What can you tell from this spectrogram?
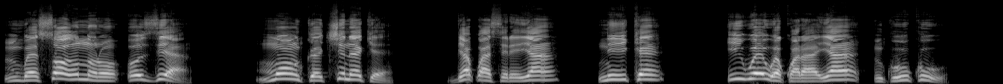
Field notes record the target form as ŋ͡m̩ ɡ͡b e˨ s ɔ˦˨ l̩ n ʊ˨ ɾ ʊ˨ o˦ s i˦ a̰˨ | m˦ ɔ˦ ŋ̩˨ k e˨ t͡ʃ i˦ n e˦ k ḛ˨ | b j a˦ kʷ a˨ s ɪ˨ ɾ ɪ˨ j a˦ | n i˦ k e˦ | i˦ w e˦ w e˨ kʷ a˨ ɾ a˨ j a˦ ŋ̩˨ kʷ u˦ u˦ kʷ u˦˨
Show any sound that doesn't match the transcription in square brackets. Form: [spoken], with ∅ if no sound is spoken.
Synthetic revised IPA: ŋ͡m̩ ɡ͡b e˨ s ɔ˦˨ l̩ n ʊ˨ ɾ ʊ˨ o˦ [z] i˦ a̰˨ | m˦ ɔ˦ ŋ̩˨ k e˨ t͡ʃ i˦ n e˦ k ḛ˨ | b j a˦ kʷ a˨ s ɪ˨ ɾ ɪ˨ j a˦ | n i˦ k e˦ | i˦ w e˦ w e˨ kʷ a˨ ɾ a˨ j a˦ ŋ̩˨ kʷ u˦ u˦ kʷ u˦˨

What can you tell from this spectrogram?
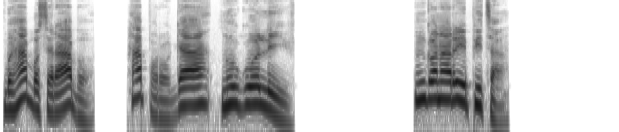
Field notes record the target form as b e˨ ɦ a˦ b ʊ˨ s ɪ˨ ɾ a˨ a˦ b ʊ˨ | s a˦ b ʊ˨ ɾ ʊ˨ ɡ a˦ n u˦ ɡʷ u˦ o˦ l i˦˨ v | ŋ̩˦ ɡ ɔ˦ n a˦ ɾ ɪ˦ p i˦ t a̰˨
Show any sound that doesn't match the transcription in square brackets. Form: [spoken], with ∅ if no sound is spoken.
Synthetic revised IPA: [ɡ͡b] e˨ ɦ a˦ b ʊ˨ s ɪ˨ ɾ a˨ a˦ b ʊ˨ | [h] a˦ [p] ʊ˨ ɾ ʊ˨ ɡ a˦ n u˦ ɡʷ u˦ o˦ l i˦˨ v | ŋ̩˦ ɡ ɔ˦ n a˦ ɾ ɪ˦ p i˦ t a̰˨

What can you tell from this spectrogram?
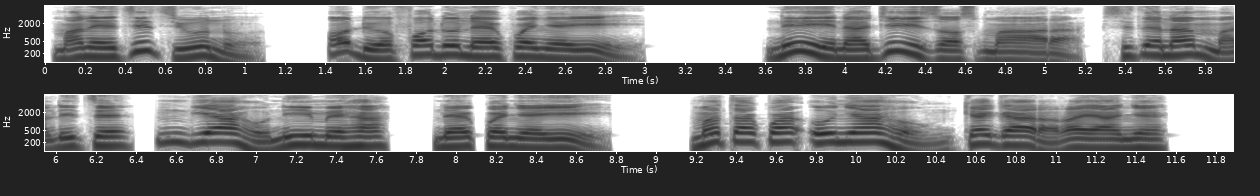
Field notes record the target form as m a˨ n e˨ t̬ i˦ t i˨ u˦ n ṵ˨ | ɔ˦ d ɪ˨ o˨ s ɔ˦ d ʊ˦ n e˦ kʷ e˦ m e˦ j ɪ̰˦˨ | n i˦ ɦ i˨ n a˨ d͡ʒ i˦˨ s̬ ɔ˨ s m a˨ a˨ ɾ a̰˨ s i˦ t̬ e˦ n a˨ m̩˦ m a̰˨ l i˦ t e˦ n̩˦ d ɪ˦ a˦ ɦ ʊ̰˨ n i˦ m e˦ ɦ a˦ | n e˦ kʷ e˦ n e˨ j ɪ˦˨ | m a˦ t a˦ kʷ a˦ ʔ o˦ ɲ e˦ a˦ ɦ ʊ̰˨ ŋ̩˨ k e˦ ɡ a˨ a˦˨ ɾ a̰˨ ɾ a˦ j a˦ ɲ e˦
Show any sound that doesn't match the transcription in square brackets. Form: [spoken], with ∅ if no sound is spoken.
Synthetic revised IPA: m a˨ n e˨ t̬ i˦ t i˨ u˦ n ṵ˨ | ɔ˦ d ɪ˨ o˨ [f] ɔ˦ d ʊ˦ n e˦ kʷ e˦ [ɲ] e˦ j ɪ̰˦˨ | n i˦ ɦ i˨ n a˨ d͡ʒ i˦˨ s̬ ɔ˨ s m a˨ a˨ ɾ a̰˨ s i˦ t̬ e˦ n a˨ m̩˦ m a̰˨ l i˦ t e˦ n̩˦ d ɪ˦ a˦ ɦ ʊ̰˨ n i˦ m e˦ ɦ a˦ | n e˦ kʷ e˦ [ɲ] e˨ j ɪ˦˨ | m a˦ t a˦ kʷ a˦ ʔ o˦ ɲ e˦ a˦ ɦ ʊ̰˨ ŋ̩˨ k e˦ ɡ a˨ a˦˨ ɾ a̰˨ ɾ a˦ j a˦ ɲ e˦

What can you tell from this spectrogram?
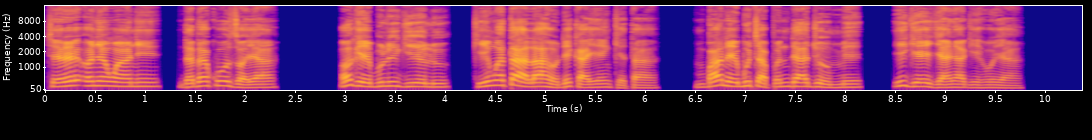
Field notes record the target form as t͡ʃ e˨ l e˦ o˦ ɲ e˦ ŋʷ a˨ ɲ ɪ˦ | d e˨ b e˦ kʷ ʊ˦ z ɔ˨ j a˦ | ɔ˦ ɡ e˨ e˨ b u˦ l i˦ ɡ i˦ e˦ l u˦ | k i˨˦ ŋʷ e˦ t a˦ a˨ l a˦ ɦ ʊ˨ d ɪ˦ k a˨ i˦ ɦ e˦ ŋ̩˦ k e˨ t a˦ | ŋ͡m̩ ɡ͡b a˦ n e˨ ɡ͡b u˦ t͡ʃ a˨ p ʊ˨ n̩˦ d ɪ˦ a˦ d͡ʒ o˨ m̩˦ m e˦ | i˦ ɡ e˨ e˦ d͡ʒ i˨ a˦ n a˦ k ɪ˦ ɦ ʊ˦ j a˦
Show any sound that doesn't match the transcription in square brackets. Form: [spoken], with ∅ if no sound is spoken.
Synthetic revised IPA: t͡ʃ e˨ [ɾ] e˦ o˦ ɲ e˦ ŋʷ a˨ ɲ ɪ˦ | d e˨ b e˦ kʷ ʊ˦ z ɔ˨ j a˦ | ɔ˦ ɡ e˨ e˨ b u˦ l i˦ ɡ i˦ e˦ l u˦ | k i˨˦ ŋʷ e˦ t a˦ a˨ l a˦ ɦ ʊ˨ d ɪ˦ k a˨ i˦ ɦ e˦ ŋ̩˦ k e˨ t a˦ | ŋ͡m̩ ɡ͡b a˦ n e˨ ɡ͡b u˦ t͡ʃ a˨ p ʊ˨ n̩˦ d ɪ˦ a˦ d͡ʒ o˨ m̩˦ m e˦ | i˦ ɡ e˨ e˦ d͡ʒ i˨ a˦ [ɲ] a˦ [ɡ] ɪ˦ ɦ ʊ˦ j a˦

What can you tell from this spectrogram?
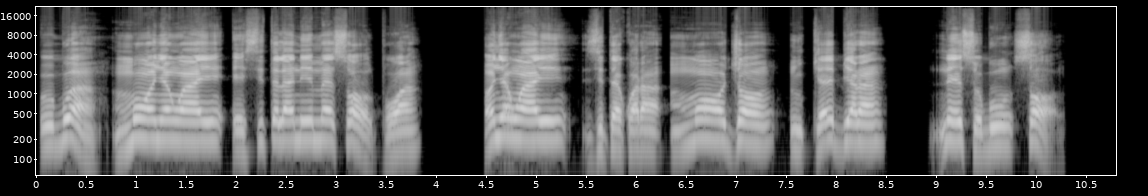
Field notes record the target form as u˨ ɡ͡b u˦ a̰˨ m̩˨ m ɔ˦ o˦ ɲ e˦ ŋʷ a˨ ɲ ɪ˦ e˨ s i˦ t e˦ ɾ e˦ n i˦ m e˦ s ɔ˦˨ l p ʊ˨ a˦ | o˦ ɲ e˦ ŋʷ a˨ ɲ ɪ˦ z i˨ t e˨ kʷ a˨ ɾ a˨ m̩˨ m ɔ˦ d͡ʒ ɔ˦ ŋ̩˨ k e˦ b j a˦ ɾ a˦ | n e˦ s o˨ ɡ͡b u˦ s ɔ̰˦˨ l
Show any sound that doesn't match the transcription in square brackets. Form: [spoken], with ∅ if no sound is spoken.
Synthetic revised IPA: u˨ ɡ͡b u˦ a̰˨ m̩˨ m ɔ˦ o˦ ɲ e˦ ŋʷ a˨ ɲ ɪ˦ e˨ s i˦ t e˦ [l] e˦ n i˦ m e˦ s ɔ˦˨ l p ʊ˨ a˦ | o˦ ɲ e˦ ŋʷ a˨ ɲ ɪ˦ z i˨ t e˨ kʷ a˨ ɾ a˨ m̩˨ m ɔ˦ d͡ʒ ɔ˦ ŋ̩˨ k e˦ b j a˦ ɾ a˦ | n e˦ s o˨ ɡ͡b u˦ s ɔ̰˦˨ l

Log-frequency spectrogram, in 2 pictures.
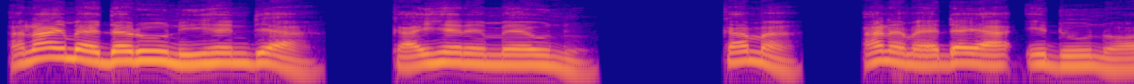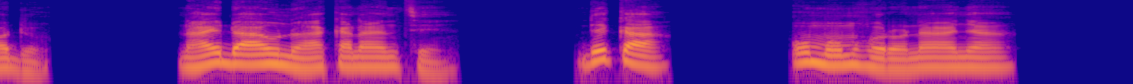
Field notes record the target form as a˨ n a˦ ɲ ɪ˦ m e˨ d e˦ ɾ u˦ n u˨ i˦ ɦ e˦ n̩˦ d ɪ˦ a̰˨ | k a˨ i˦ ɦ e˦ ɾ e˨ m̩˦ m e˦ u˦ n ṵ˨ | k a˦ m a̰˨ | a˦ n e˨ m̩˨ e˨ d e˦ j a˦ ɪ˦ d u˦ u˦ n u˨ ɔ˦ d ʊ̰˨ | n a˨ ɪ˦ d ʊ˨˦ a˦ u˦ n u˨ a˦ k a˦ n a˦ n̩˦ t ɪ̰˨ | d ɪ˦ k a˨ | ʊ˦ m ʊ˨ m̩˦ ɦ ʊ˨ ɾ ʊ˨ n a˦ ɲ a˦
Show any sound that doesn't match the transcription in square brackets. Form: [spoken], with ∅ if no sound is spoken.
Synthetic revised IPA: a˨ n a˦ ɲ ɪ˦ m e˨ d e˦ ɾ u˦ n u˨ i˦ ɦ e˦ n̩˦ d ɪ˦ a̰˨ | k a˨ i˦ ɦ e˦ ɾ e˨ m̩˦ m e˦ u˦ n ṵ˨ | k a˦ m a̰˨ | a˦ n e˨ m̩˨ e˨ d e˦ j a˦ ɪ˦ d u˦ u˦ n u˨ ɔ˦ d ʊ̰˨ | n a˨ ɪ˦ d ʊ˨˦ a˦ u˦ n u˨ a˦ k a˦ n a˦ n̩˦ t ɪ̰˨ | d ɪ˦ k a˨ | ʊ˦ m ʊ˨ m̩˦ ɦ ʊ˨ ɾ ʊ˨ n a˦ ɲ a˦

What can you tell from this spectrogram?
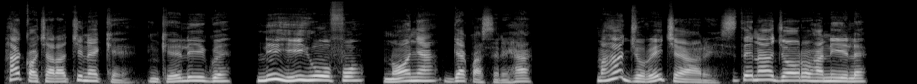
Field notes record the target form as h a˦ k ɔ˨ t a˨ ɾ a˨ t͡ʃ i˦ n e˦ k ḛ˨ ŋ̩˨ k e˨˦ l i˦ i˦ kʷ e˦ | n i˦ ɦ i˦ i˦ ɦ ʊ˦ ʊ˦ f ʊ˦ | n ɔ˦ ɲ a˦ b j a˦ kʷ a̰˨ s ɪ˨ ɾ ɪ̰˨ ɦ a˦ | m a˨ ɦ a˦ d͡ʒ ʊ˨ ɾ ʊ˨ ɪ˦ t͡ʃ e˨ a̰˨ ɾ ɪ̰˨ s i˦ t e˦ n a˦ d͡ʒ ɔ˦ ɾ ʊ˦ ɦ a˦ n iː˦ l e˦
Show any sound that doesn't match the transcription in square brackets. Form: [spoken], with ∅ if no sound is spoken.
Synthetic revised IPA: h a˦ k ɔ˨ [t͡ʃ] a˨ ɾ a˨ t͡ʃ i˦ n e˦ k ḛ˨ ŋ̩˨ k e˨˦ l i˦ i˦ [ɡʷ] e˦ | n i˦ ɦ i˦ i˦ ɦ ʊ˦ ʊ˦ f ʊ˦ | n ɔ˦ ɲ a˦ b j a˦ kʷ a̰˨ s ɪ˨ ɾ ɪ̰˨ ɦ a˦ | m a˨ ɦ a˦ d͡ʒ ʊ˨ ɾ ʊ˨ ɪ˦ t͡ʃ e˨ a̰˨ ɾ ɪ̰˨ s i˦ t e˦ n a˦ d͡ʒ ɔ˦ ɾ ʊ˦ ɦ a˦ n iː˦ l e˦

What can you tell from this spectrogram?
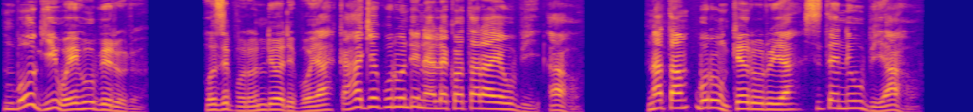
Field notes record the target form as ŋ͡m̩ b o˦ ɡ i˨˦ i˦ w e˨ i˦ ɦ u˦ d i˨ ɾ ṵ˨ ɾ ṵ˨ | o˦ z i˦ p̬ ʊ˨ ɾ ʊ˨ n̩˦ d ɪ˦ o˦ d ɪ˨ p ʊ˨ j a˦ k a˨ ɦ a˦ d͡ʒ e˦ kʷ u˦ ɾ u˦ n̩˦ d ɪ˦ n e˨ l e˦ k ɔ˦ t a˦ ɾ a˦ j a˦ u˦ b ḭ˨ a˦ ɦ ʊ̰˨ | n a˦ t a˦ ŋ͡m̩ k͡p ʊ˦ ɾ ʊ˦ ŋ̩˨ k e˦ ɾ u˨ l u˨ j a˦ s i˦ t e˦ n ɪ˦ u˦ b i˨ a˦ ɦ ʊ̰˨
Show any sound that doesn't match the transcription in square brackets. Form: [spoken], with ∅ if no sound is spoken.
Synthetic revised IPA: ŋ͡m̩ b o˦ ɡ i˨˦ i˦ w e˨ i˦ ɦ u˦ [b] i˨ ɾ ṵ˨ ɾ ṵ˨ | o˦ z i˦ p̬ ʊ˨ ɾ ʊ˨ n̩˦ d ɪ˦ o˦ d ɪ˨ [b] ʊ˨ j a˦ k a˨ ɦ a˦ d͡ʒ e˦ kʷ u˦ ɾ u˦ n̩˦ d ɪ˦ n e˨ l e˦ k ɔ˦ t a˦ ɾ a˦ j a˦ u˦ b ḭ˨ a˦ ɦ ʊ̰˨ | n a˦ t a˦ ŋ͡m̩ k͡p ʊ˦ ɾ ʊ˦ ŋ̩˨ k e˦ ɾ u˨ [ɾ] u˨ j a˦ s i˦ t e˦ n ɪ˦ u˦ b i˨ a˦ ɦ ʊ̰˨

